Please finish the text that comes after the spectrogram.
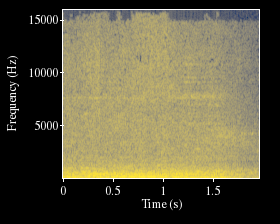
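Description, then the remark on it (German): A historic electric tram of the Kirnitzschtalbahn, a car built in 1957 by VEB Waggonbau Gotha, approaches along its track beside the Kirnitzsch stream with a steady, low electric motor hum and broad mechanical drone, continuous, easing off slightly toward the end. No voices. “Die nächste Bahn kündigt sich an.”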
